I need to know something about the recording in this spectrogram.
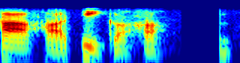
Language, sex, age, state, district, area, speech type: Sindhi, female, 30-45, Maharashtra, Thane, urban, conversation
